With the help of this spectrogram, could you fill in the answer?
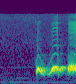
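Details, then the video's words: Female island collared dove giving a sharp cooing call without the 'kuk' ending, said to stir up the male; after a half-second of quiet, a short run of throaty, wavering mid-pitched coos, over a steady low hum. "Suara derkuku betina mbekur tajam tanpa kuk bikin sang jantan greget"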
